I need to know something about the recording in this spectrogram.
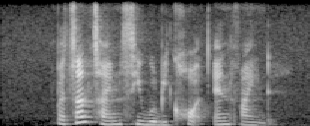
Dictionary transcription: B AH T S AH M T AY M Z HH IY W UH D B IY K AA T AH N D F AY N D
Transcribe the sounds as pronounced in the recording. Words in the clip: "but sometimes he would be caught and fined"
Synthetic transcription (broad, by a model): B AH T S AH M T AY M S HH IY W UH D B IY K AA T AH N F AY N D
